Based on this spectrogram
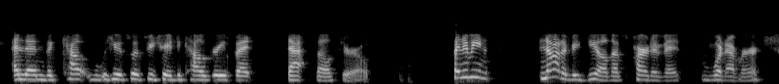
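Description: A woman talks at a very fast pace with a fairly high pitch and ordinary pitch variation. Long, frequent pauses break up her speech. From Minnesota, St. Cloud. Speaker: sports radio host. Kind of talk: casual chat.

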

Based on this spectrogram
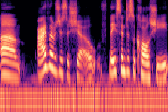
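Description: Moderately paced speech from a woman, very clean recording and silent background. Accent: Southern US. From Kentucky, US South. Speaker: stand-up comedian. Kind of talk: casual interview chat. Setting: podcast studio.

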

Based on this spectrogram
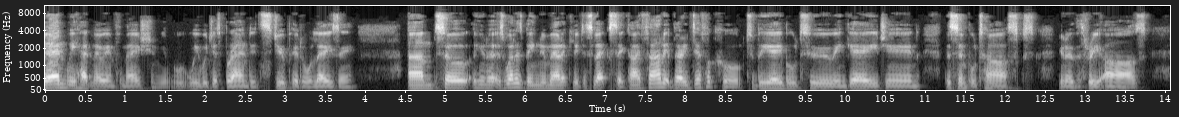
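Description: This man has an ordinary speaking voice with a fairly low pitch. He talks at a moderate pace with ordinary pitch variation. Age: 60s. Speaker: voice coach and sound healer. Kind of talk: interview.

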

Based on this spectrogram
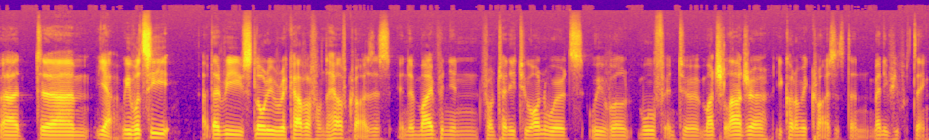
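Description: This man speaks at a moderate pace in a German accent, his pitch fairly low. His intonation is monotone and flat, and the background is quiet. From northern Germany. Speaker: aerospace executive. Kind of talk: interview. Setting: in person in Berlin.

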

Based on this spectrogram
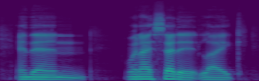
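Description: A man with a Toronto accent, fairly low pitch, fairly even intonation and a very slow pace. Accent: Toronto urban Canadian English. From Toronto, Canada (Jane and Finch area). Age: 20s. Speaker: rapper and youth worker. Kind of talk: casual interview conversation. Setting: in-person room across a desk.

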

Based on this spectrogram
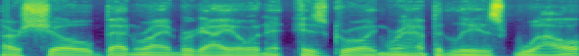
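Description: Over a silent background in a very clean recording, a man with a Chicago accent speaks in a very deep, low voice with a dark, mellow tone. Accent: Chicago Midwestern. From Chicago, US Midwest. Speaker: real estate fund investor. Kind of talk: casual interview.

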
